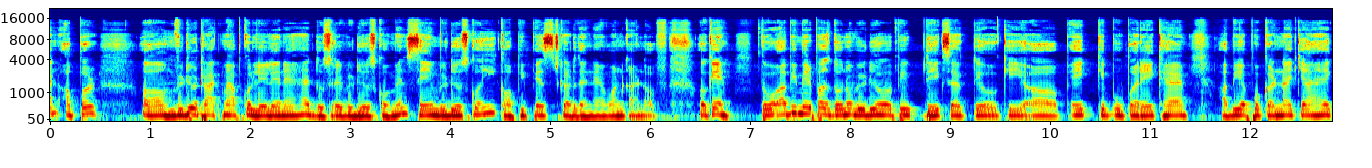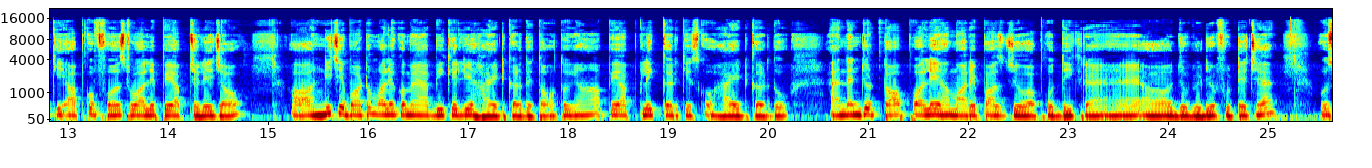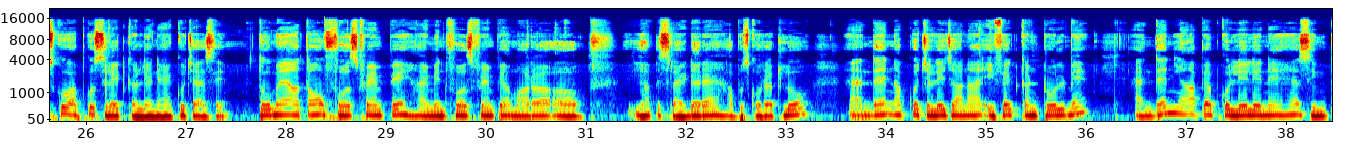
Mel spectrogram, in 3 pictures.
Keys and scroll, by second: 22.3 =, 23.1 =.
